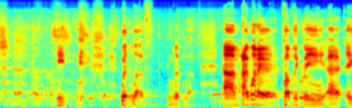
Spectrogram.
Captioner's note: some Laughter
